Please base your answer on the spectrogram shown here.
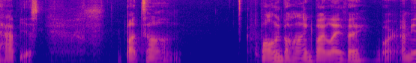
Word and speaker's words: Laufey: Um, not the cheeriest, I'll tell you that, not the happiest, but "Falling Behind" by Leve, or I mean it's spelled Laufey, but it's pronounced Leve, and then "Preaching to the Choir" by Doan, Doan.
